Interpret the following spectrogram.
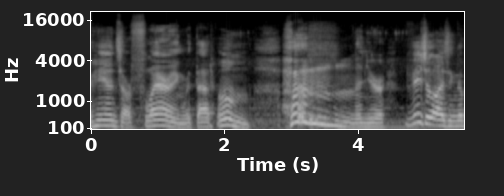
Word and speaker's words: hum: Hum, hum.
